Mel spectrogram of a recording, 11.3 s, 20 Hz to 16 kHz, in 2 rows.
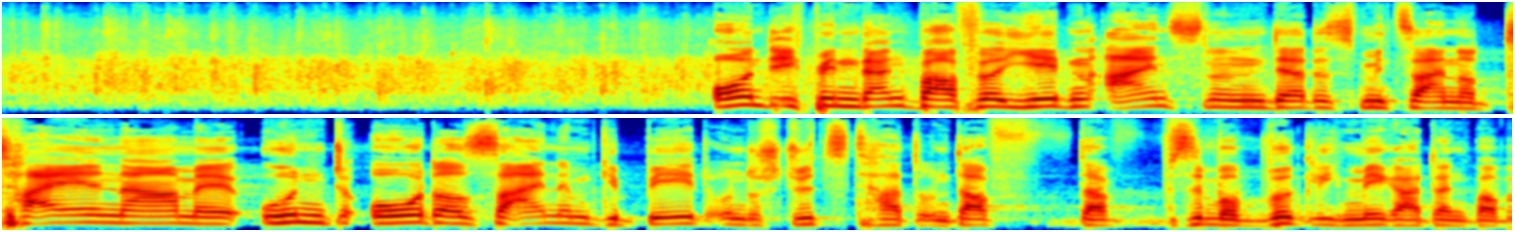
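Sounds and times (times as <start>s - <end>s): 
audience applause: 0.0s - 4.0s
speech: 2.7s - 11.3s.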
